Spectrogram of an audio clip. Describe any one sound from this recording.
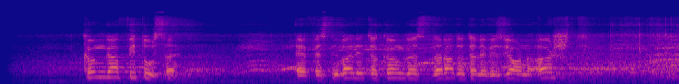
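A man speaks with animation into a microphone over a loudspeaker.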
